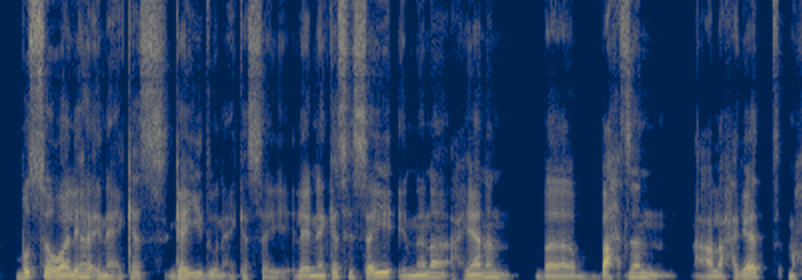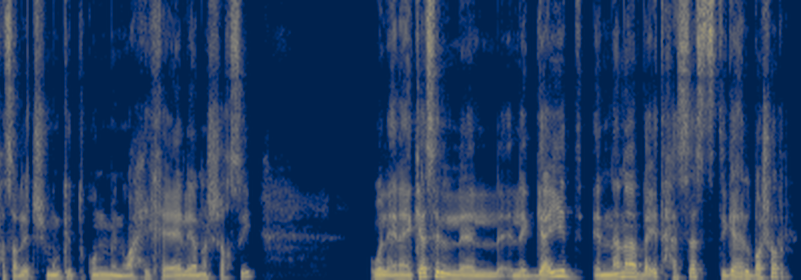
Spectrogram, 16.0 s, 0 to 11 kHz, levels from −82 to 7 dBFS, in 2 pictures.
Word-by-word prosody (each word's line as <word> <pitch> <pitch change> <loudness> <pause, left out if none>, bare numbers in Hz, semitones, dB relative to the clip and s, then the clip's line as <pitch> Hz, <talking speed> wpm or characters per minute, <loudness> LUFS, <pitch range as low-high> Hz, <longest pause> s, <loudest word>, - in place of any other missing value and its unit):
بُص، 170 +2 +2
هو 130 -7 +5
ليها 145 +7 +1
إنعكاس 115 +7 -3
جيد 125 +4 -1
وإنعكاس 95 -1 -6
سيئ. 80 -6 -11
الإنعكاس 105 - -1
السيئ 155 -4 +1
إن 100 +1 -1
أنا 140 +5 -1
أحيانًا 130 +2 -1 0.3
ب 90 +2 -5 0.5
باحزن 155 +9 0 0.2
على 95 +1 -2
حاجات - - -1
محصلتش - - -3
ممكن 120 +3 -1
تكون 120 0 -4
من 115 -4 +1
وحي 110 +3 -3
خيالي 110 +2 0
أنا 115 +2 0
الشخصي 125 +6 -5 1.2
والإنعكاس 120 - +3
ال 135 -8 +4
ال 105 -1 0
الجيد 130 - +3 0.2
إن 115 +1 +4
أنا 160 +5 +5
بقيت 125 -5 0
حسّاس 145 +3 +2
تجاه 130 +5 +1
البشر، 125 +6 -1
120 Hz, 125 wpm, -24 LUFS, 105-150 Hz, 1.2 s, هو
